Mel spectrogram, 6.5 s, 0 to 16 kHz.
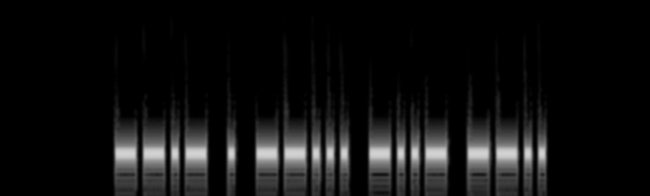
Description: Morse code, heard as a keyed tone, about 17 wpm, 700 Hz. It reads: QE7XZ
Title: Code Groups - 5 Letter:Numbers - 17wpm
